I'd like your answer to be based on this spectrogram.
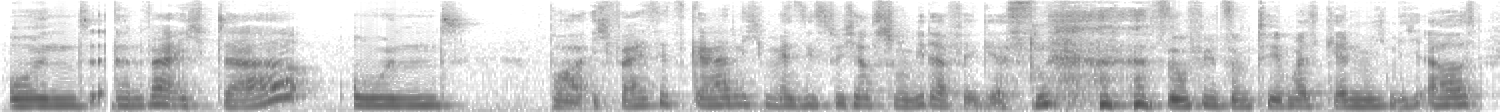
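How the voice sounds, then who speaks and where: Woman, young adult, husky, casual interview guest, laughing anecdotes. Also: mid-range voice, steady tone, moderate pace, a little mellow. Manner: chatty, laughing, self-deprecating storyteller. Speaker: TV entertainment reporter.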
